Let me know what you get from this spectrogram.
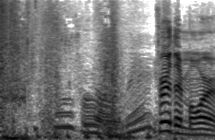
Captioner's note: dying Noises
